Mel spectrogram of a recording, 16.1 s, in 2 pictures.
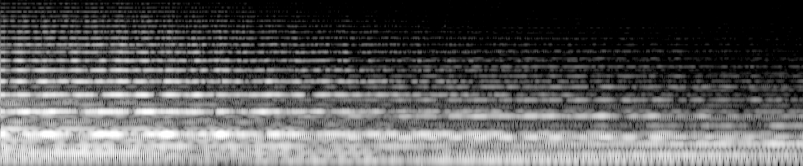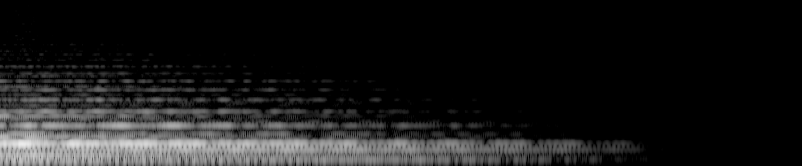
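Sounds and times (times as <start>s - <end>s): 
melodic FM synthesizer: 0.0s - 13.7s.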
